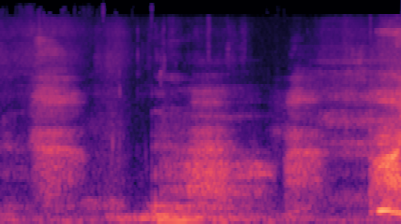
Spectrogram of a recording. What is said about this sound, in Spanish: Y entonces suelta un gemido cuando sostengo su erección.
